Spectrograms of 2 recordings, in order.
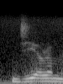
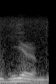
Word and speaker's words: Jearim: Jearim, Jearim, the J's are pronounced as Y's most often.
